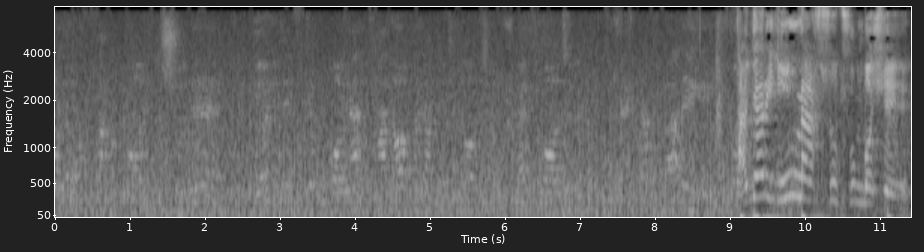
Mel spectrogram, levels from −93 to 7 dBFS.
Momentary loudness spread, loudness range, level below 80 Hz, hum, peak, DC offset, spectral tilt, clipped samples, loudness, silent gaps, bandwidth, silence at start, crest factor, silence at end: 17 LU; 13 LU; -46 dBFS; none; -4 dBFS; under 0.1%; -1 dB/octave; under 0.1%; -25 LUFS; none; 8 kHz; 0 s; 24 dB; 0 s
